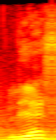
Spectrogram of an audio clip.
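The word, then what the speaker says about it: Lyes: Lies. Lies, ça s'écrit L-I-E-S L-Y-E-S.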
